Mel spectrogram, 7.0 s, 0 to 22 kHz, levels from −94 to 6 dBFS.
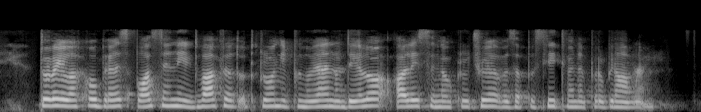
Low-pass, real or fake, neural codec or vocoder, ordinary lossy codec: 7.2 kHz; fake; codec, 16 kHz, 1 kbps, FreqCodec, larger model; none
